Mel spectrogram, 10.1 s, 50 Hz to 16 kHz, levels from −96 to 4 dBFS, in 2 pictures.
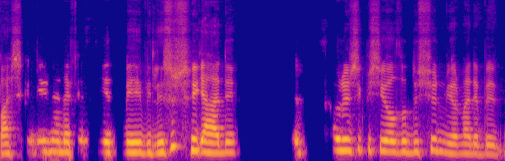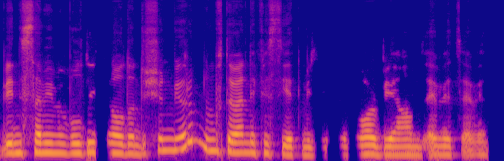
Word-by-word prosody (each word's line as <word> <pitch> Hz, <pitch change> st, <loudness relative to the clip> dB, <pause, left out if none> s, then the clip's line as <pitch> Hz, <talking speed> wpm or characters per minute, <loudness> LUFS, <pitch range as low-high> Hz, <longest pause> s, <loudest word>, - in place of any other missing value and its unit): başka 175 Hz, +3 st, -2 dB
birine 205 Hz, 0 st, +1 dB
nefesi 410 Hz, -, 0 dB
yetmeyebilir, 190 Hz, -, +4 dB
yani 195 Hz, -3 st, +6 dB, 0.6 s
ı -, -, -4 dB, 0.2 s
psikolojik 225 Hz, 0 st, +3 dB
bir 225 Hz, -, -5 dB
şey 215 Hz, -1 st, +3 dB
olduğunu 200 Hz, -1 st, +3 dB
düşünmüyorum. 200 Hz, -4 st, -2 dB
Hani, 170 Hz, -1 st, -2 dB
be 165 Hz, -2 st, -5 dB
beni 180 Hz, +1 st, 0 dB
samimi 185 Hz, -1 st, -2 dB
bulduğu 180 Hz, +1 st, -2 dB
için 190 Hz, -1 st, -9 dB
olduğunu 170 Hz, -2 st, -2 dB
düşünmüyorum. 230 Hz, -, -4 dB
Muhtemelen 190 Hz, -3 st, -2 dB
nefes 180 Hz, -2 st, -8 dB
yetmeyecekti. 145 Hz, 0 st, -7 dB
Zor 160 Hz, -2 st, -1 dB
bir 150 Hz, 0 st, -1 dB
andı. 150 Hz, -1 st, -7 dB
Evet, 150 Hz, -1 st, -6 dB
evet. 80 Hz, 0 st, -10 dB
185 Hz, 160 wpm, -21 LUFS, 170-205 Hz, 0.6 s, yani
